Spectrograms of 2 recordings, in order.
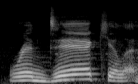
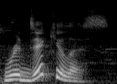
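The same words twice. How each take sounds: First: The middle syllable is drawn out longer. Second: The middle syllable is given a higher pitch. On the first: "By stretching the middle syllable" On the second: "By increasing the pitch"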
